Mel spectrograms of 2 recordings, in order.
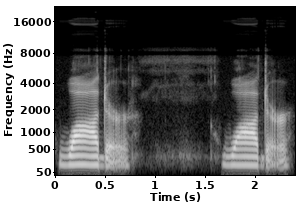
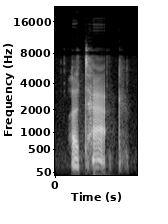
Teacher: this was an example of t changing to d but the t has to be in the unstressed syllable so this is possible with water water but it's not possible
